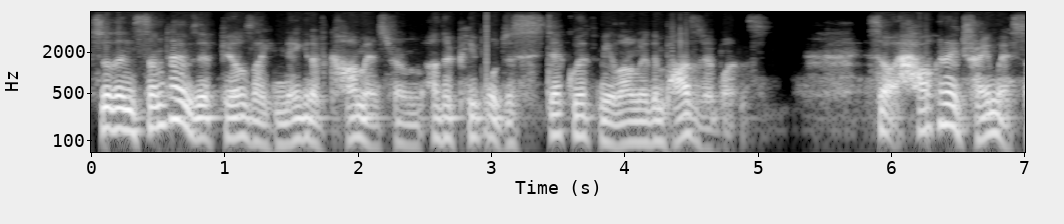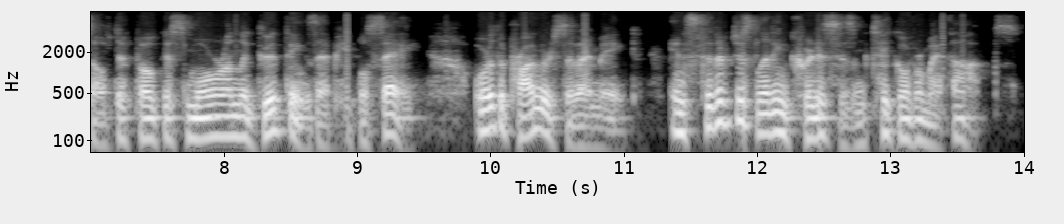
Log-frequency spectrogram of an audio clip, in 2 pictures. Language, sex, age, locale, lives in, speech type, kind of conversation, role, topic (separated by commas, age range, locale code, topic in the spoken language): English, male, 35-39, en-US, United States, read, expert-assistant, asker, How does having a positive attitude influence your life?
